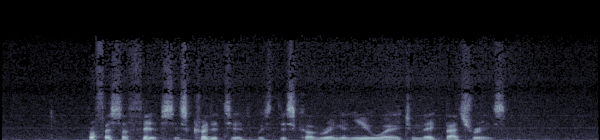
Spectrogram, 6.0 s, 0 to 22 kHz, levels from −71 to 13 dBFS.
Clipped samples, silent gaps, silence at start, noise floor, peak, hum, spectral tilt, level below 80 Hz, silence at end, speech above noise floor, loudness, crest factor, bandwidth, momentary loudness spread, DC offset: under 0.1%; none; 0.15 s; -43 dBFS; -2 dBFS; none; -4 dB/octave; -42 dBFS; 0.25 s; 24 dB; -19 LUFS; 18 dB; 16.5 kHz; 8 LU; under 0.1%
